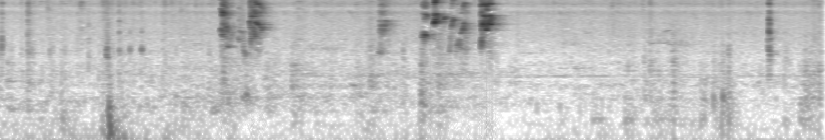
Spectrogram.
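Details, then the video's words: Green and blue lovebird chirping while preparing for egg laying: clusters of short, harsh, high chirps around two and four seconds in, with quiet indoor pauses and a low thump between. "Green and Blue Lovebird Chirping Sounds - Preparation for Egg Laying"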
